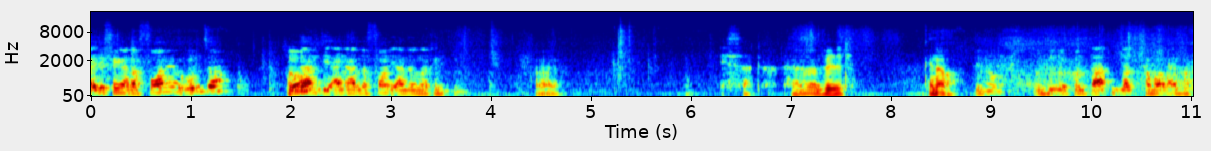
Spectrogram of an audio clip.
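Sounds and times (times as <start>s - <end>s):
faint breathy hiss: 6.3s - 11.0s.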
